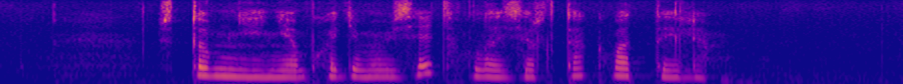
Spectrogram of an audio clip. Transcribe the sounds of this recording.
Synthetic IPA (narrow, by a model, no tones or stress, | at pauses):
ʂt̪omnʲenʲɪɐpxɐdʲiməvzʲætʲvlˠazʲɪrt̪akvɐt̪ɛlʲɪ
